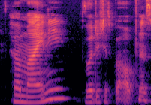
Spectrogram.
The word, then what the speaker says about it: Hermione: es versucht, ihm beizubringen und dann wirklich Hermione.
